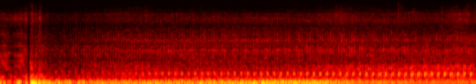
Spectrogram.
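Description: An engine cranks and catches with a sharp burst, then settles into a steady, even idle with a rhythmic mid-pitched chug, running alone and close up as it warms.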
